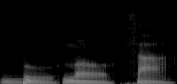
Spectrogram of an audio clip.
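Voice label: "bumotha", concatenated syllables; Affixing experiment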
